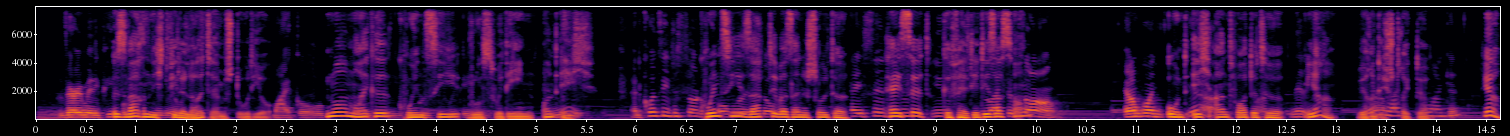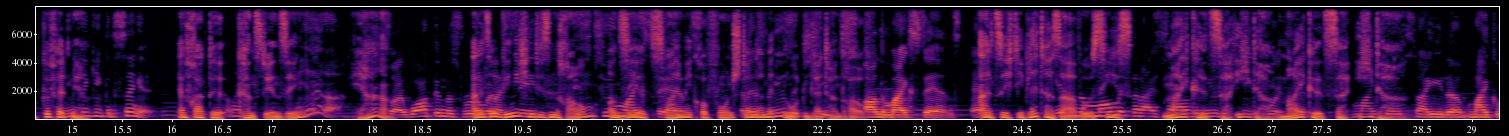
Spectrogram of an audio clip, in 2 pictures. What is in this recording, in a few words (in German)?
Sprachprobe Dokumentation; BAD25 Das Phänomen Michael Jackson; Spike Lee; VOX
